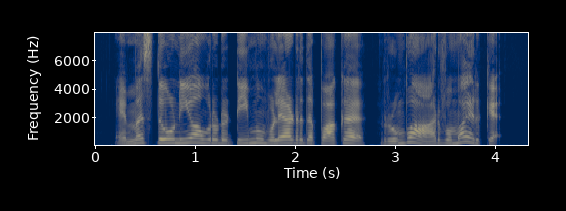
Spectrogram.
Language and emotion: Tamil, happy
